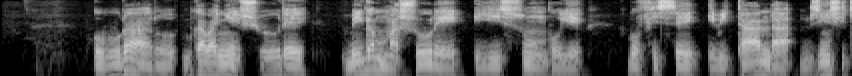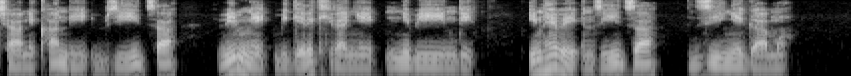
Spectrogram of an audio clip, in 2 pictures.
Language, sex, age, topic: Rundi, male, 25-35, education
